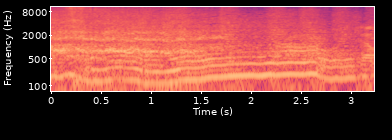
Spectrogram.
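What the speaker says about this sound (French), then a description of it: "On fait un tête à queue" A rally car spins around on a French championship stage, tires skidding in one continuous loud squeal with the engine note wavering underneath, close and unbroken for a few seconds.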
